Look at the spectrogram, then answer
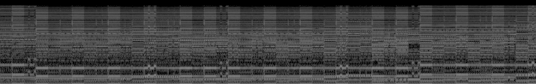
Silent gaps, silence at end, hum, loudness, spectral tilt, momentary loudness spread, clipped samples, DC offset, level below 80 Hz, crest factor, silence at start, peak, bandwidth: none; 0 s; none; -28 LUFS; -0.5 dB/octave; 1 LU; under 0.1%; 0.9%; -60 dBFS; 16 dB; 0 s; -14 dBFS; 17 kHz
